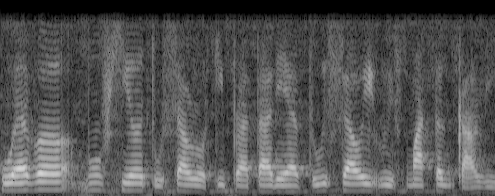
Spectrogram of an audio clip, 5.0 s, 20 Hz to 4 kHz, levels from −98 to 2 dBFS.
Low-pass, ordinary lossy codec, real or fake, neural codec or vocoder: 3.6 kHz; none; fake; codec, 24 kHz, 3.1 kbps, DualCodec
